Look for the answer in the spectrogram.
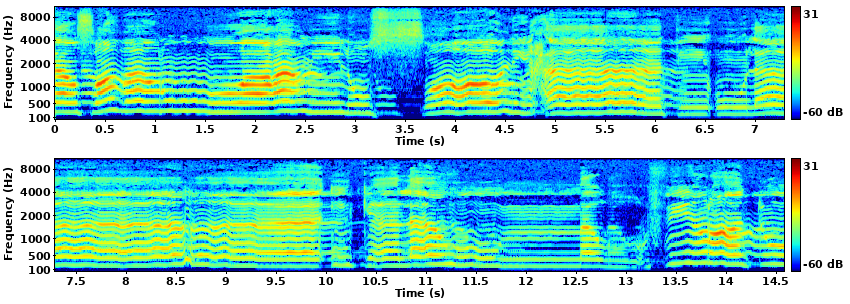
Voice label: Spanish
